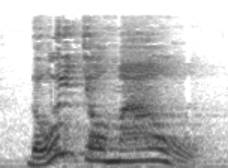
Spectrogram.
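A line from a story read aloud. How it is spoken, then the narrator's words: Strange old man's shout. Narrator (Vietnamese): tiếng quát ... quái lão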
